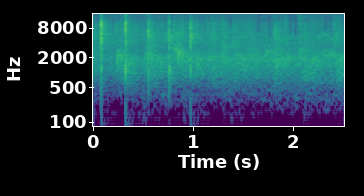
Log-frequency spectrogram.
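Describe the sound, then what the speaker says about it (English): Audience applause at a Wayne State University event in Detroit: dense, steady clapping from a crowd with a few sharp close claps near the start, moderately loud and sustained throughout. "Give them a round of applause."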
